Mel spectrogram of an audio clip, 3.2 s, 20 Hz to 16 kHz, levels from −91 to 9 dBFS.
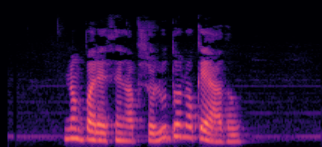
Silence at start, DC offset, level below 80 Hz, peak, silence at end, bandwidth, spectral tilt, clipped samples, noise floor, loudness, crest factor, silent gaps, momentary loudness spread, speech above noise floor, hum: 0.65 s; under 0.1%; -80 dBFS; -4 dBFS; 0.8 s; 10 kHz; -6 dB/octave; under 0.1%; -61 dBFS; -24 LUFS; 22 dB; none; 11 LU; 37 dB; none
